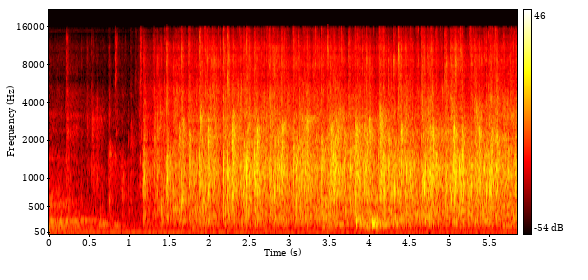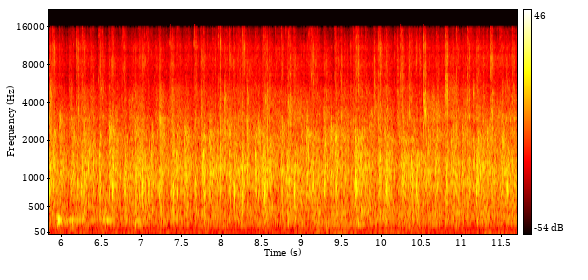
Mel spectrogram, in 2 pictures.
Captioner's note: applause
